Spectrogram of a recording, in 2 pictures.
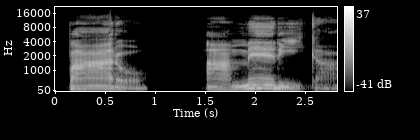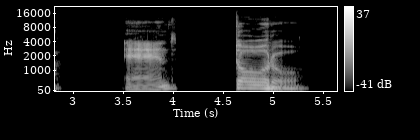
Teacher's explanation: the short tap R sound like in the words parro America and toro.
